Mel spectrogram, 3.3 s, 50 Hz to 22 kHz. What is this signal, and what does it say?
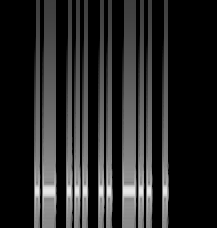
Morse code, heard as a keyed tone, about 20 wpm, 700 Hz. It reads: ASIDE
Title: Five Letter Words - 20wpm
